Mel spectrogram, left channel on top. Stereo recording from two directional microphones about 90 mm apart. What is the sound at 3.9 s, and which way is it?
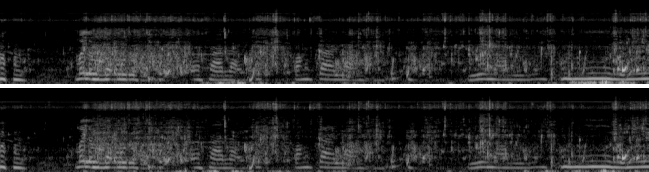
Speech, 10° left (ahead or behind).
